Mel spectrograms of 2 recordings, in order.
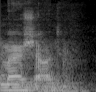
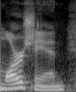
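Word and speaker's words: Marchand: This was many years ago he was asked, "How do you pronounce your name?" Brad Marshand. Dan, you're right. Wow. Dan was right. But also, it's not just Americans. It's like the chicklets guys can't pronounce this guy's name with a lick. It's become Marian. And I'm like, do I have this wrong? I assumed it was Marawn, but all these hockey guys are saying Marian.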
